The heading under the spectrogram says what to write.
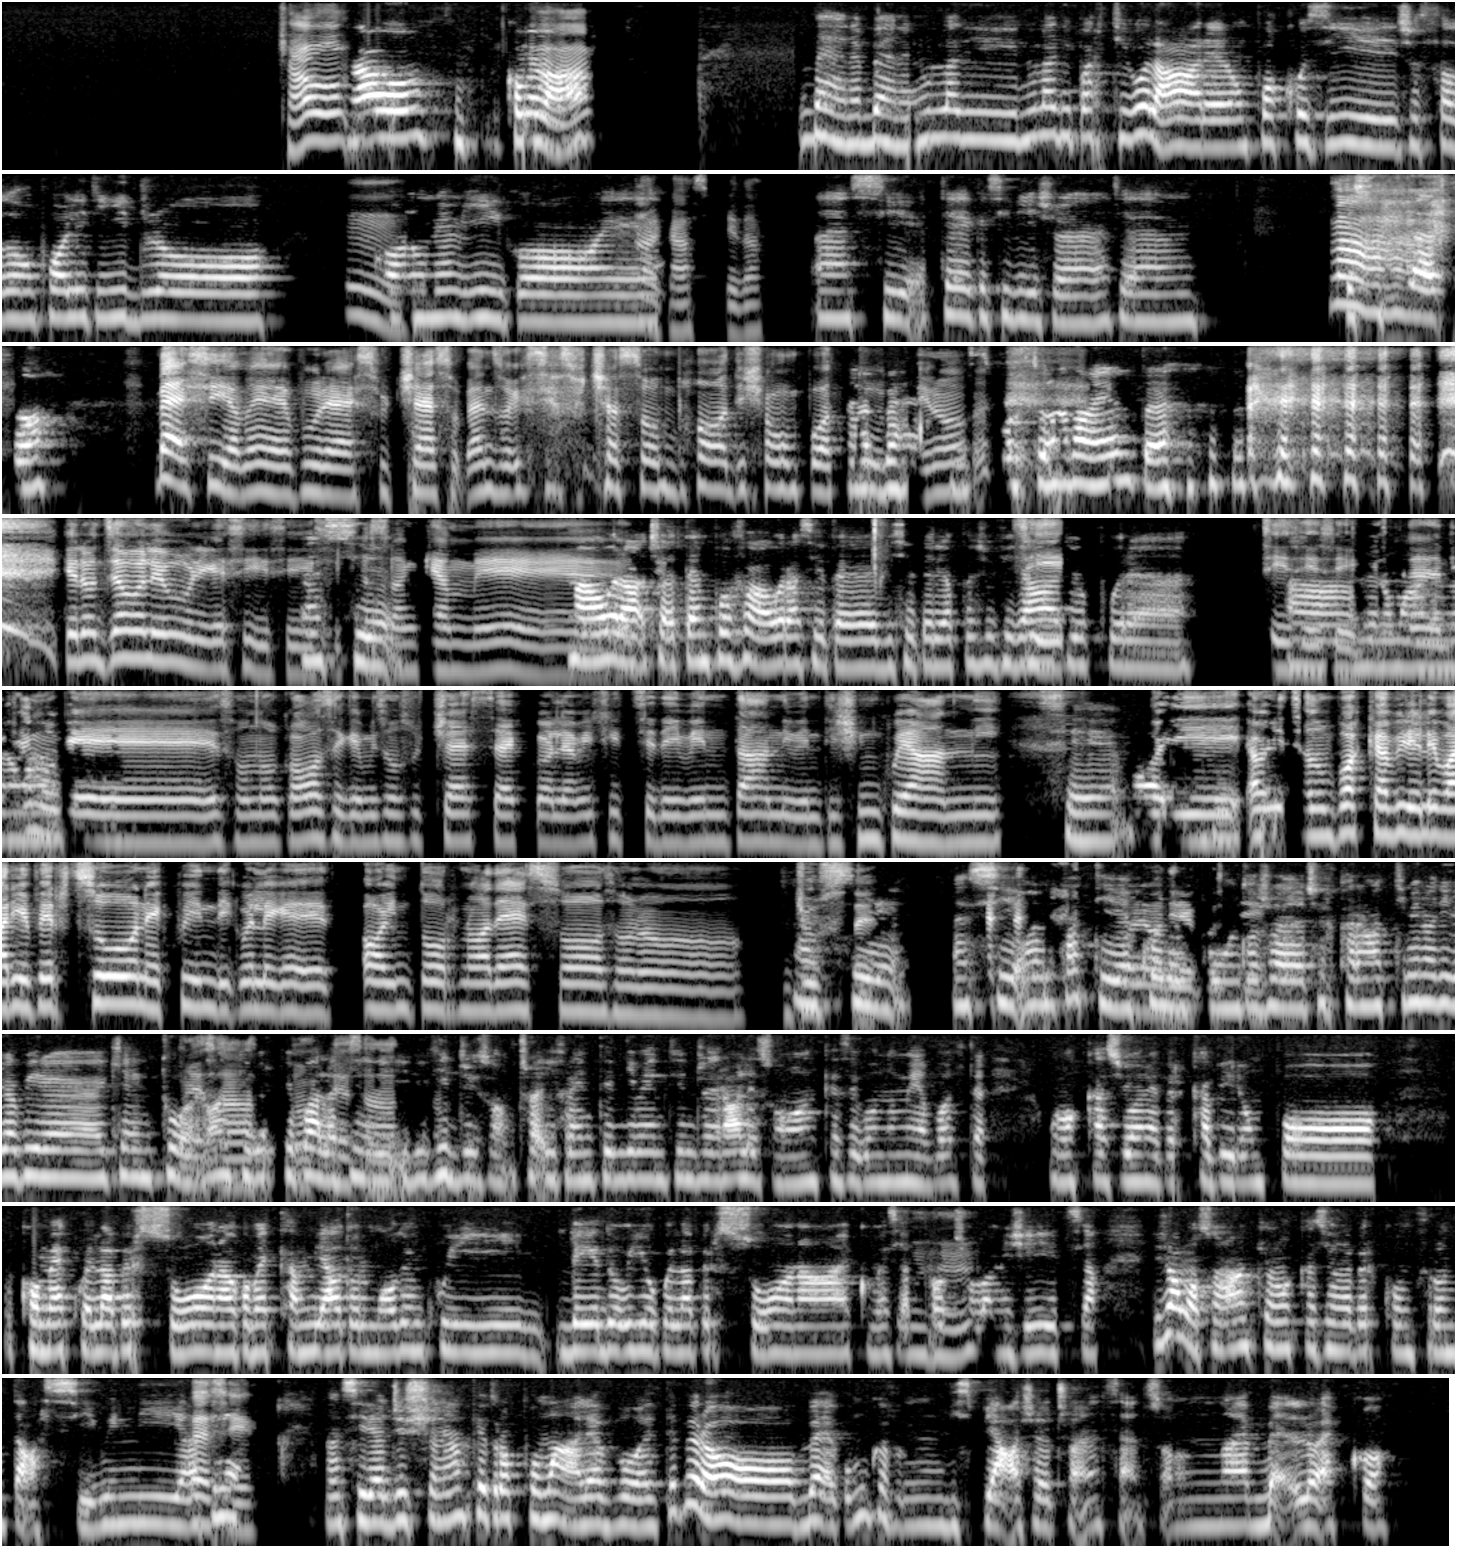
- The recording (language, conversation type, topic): Italian, unstructured, Come reagisci quando un amico tradisce la tua fiducia?
- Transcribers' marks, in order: distorted speech; chuckle; other background noise; drawn out: "di"; drawn out: "litigio"; drawn out: "amico e"; drawn out: "Mah!"; "penso" said as "penzo"; laughing while speaking: "che sia successo un po', diciamo, un po' a tutti, no"; tapping; chuckle; drawn out: "me"; unintelligible speech; laugh; chuckle; drawn out: "me"; background speech; drawn out: "che"; drawn out: "sono"; laugh; other animal sound; drawn out: "po'"; drawn out: "cui"; tongue click; drawn out: "però"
